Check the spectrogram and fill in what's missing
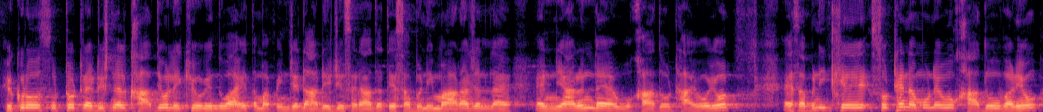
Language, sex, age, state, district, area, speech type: Sindhi, male, 18-30, Maharashtra, Thane, urban, spontaneous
